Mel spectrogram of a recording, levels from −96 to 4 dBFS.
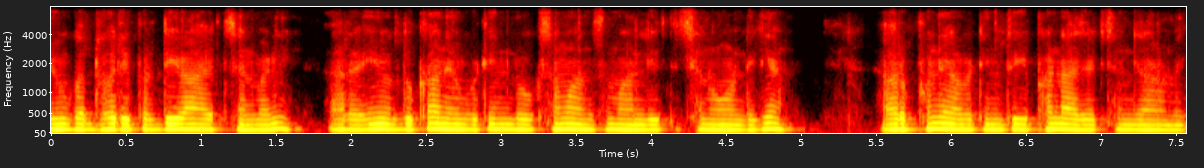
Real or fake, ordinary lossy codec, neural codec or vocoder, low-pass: fake; Opus, 16 kbps; codec, 16 kHz, 4.8 kbps, FACodec; 7.2 kHz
